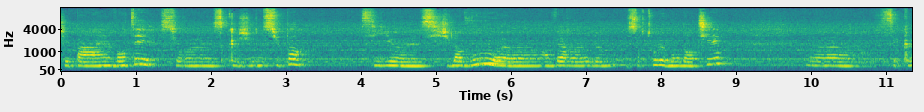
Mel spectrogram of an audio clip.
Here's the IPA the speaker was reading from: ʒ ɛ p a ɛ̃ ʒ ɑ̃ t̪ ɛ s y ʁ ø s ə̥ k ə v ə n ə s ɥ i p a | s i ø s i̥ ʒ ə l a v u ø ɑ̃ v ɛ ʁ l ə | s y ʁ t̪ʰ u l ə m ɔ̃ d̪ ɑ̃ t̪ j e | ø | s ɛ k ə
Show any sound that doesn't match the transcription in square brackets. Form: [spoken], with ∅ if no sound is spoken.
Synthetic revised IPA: ʒ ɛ p a ɛ̃ [v] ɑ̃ t̪ [e] s y ʁ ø s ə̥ k ə [ʒ] ə n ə s ɥ i p a | s i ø s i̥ ʒ ə l a v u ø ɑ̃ v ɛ ʁ l ə | s y ʁ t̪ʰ u l ə m ɔ̃ d̪ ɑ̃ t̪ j e | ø | s ɛ k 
